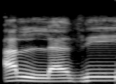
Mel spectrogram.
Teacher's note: জিতে এক আলিফ টান দিতে হবে, জেরের বামে জজমালা ইয়া মদের হরফ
